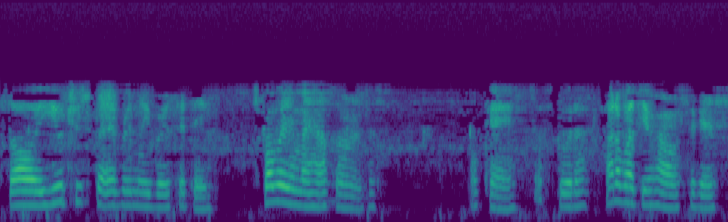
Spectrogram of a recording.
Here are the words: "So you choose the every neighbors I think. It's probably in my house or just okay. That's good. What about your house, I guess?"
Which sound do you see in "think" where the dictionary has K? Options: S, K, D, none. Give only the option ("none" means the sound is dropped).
none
